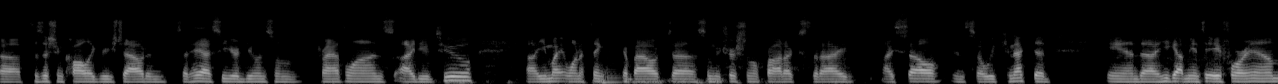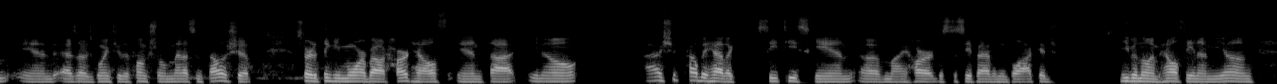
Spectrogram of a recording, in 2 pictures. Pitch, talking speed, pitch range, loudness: 130 Hz, 205 wpm, 125-140 Hz, -31 LUFS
